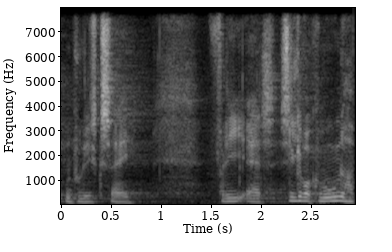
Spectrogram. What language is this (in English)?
Danish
